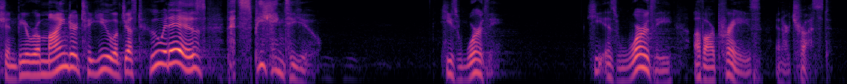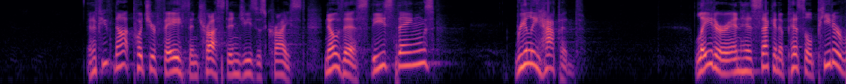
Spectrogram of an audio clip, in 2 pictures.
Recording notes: Message Preached at Valley Creek Church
